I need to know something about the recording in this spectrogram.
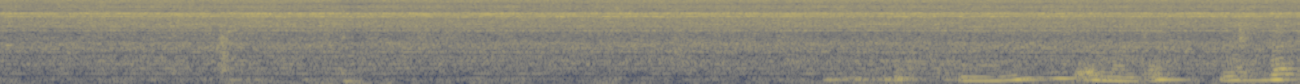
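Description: Steady hiss of water running from a tap into a bathroom sink while a cat is washed in it. Near the end, a person's low voice hums or murmurs over it.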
